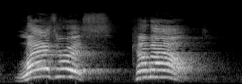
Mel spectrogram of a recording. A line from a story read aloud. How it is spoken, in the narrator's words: this yelling, this loud crying by the Lord Jesus Christ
